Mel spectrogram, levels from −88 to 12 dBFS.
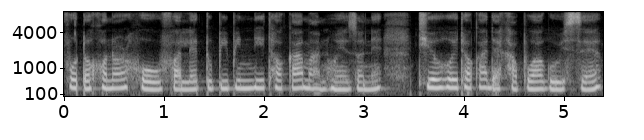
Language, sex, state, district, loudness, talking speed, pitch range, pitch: Assamese, female, Assam, Kamrup Metropolitan, -15 LUFS, 145 wpm, 225-255 Hz, 245 Hz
